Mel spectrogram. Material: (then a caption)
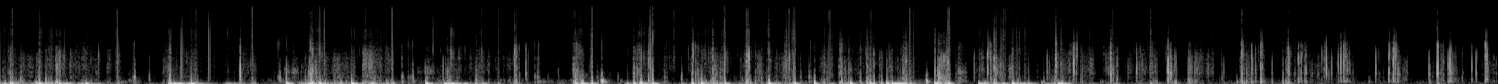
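Silicone. A thin bamboo stick scratches inside the ear canal of a life-size soft silicone ear model. It makes a dense run of close, crackly scrapes and crunches, heavy in low-frequency rumble with a dry, quick decay.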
